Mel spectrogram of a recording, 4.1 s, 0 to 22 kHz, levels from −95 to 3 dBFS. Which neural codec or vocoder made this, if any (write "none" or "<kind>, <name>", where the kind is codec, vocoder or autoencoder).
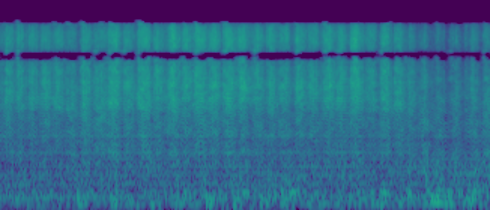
vocoder, Vocos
